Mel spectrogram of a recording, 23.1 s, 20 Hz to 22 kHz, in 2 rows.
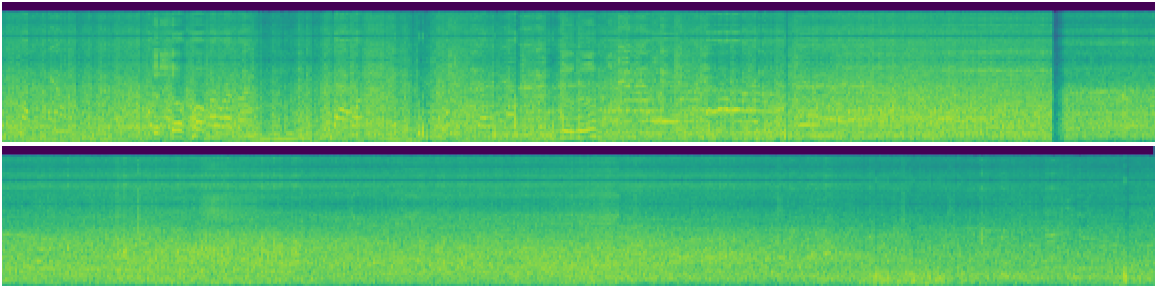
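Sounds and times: passing traffic: 0:00.0 - 0:23.0
wind on microphone: 0:02.6 - 0:10.5, 0:19.8 - 0:23.0.

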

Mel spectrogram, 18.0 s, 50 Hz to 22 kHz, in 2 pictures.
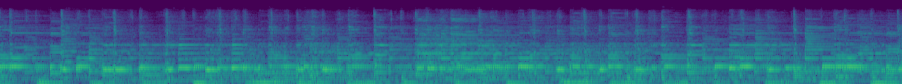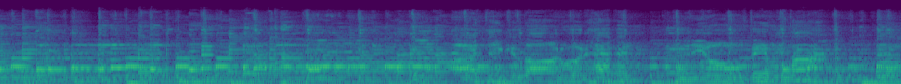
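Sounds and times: banjo picking: 0:00.0 - 0:18.0
bass notes: 0:00.0 - 0:18.0
strummed guitar: 0:00.0 - 0:18.0.

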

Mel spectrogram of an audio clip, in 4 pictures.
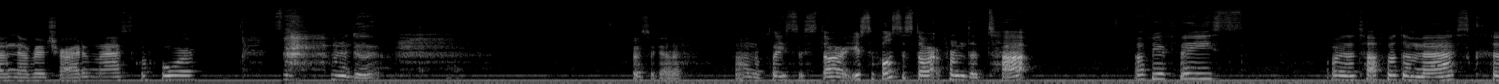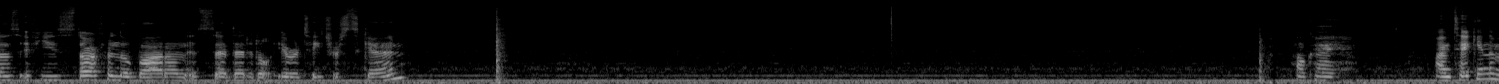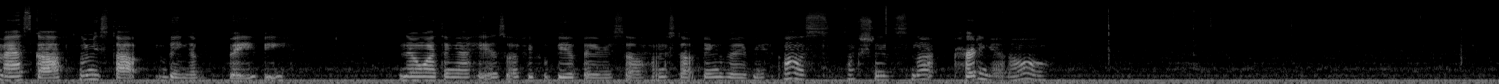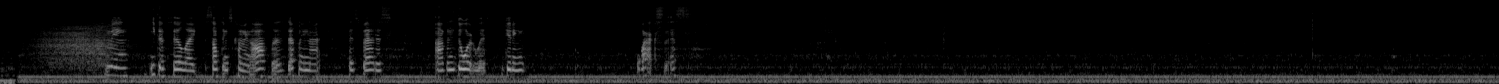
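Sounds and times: low hum of fan or appliance: 0:00.0 - 0:59.9
brief hiss: 0:45.3 - 0:46.4
fast high-pitched chattering speech: 0:51.4 - 0:51.9.

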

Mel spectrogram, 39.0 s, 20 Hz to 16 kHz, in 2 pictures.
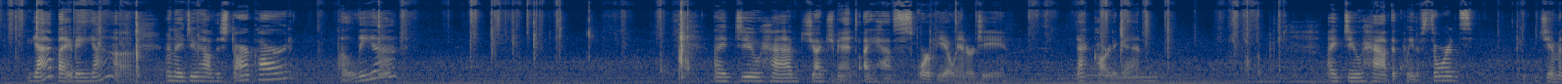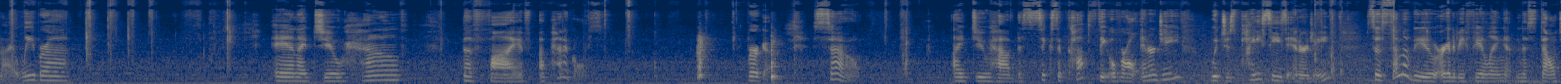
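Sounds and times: cards being shuffled: 0:00.0 - 0:02.6, 0:03.9 - 0:08.7, 0:11.6 - 0:16.2, 0:18.7 - 0:22.7, 0:26.8 - 0:28.8, 0:30.5 - 0:31.1
cards snapping and sliding: 0:05.8 - 0:07.5, 0:13.8 - 0:16.1, 0:20.6 - 0:22.6.

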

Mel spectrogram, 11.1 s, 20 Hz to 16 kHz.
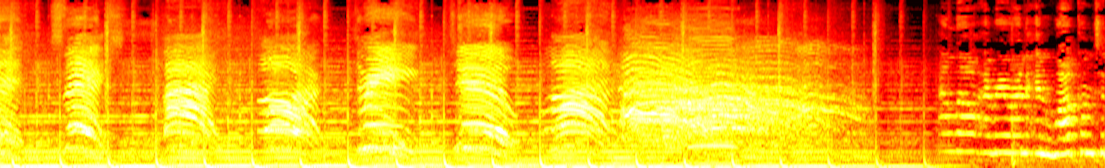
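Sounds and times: upbeat intro music: 0:00.0 - 0:09.4
crowd cheering: 0:05.4 - 0:08.9.

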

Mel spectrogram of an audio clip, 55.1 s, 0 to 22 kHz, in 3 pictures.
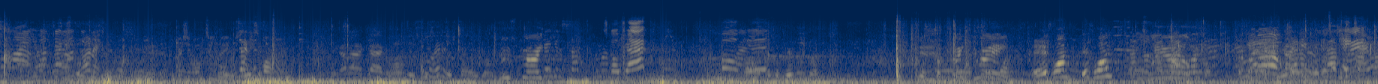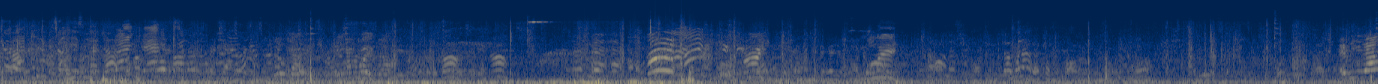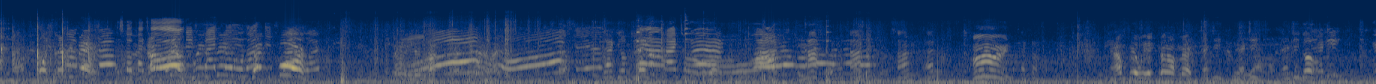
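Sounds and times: wind rumble on microphone: 0:00.4 - 0:15.1, 0:15.7 - 0:20.9, 0:25.1 - 0:29.3
people calling out and chattering: 0:05.5 - 0:34.4, 0:35.0 - 0:55.0
people shouting and calling: 0:42.1 - 0:48.4.

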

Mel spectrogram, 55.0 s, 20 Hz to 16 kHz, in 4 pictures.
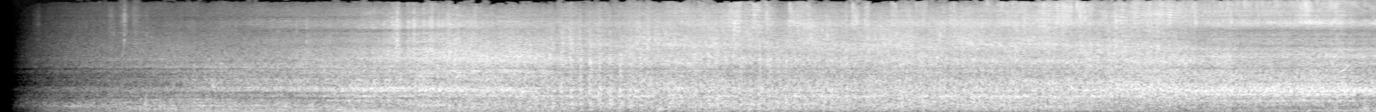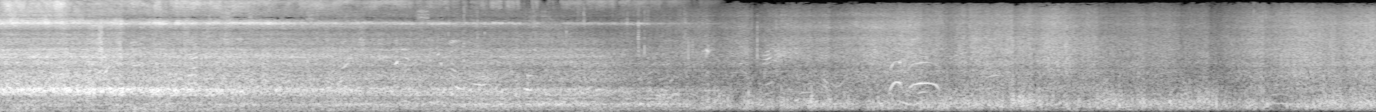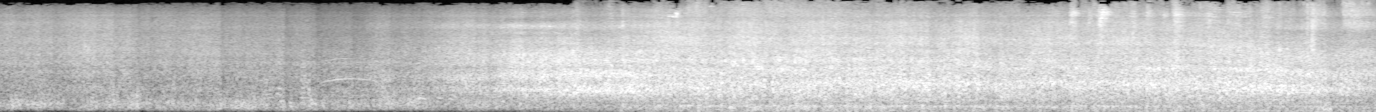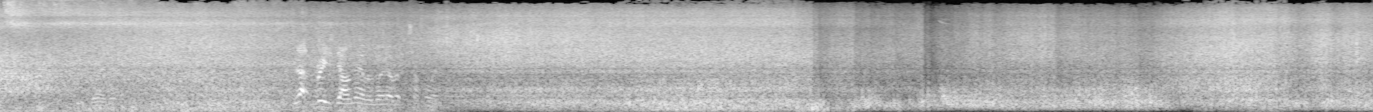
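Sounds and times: train passing at speed: 0:00.4 - 0:22.5, 0:23.2 - 0:55.0
train wheels on rails: 0:01.0 - 0:21.0, 0:31.8 - 0:55.0.

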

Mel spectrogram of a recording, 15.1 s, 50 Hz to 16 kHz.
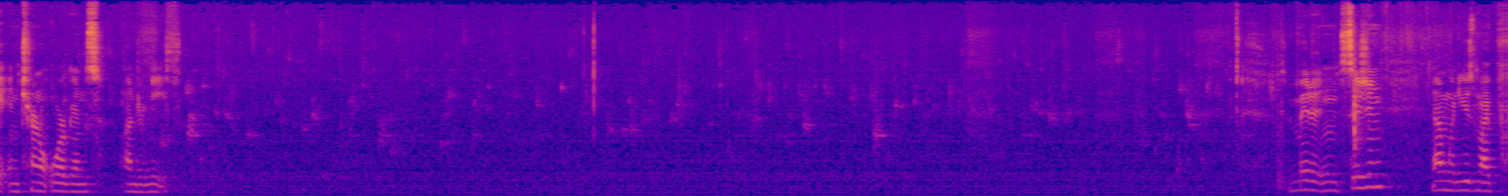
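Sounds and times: quiet low hum: 0:00.0 - 0:15.0.

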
